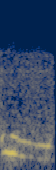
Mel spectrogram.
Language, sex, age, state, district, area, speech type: Kannada, female, 30-45, Karnataka, Bellary, rural, conversation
